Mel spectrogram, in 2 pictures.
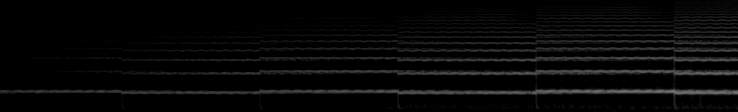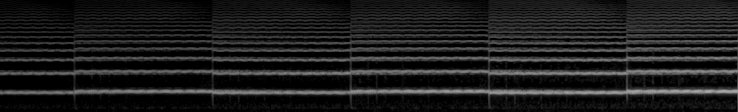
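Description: Intro of a trap instrumental: a single wavering synth lead plays slow held notes, changing about every second and a half to two seconds, with no drums. It fades in from silence and grows steadily louder.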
